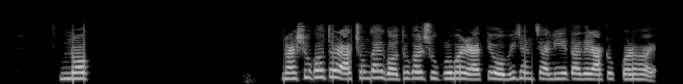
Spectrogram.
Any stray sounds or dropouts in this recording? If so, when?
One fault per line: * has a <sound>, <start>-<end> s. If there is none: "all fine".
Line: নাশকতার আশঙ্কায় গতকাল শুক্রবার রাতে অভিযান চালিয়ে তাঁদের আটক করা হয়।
* has a dropout, 3.5-3.6 s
